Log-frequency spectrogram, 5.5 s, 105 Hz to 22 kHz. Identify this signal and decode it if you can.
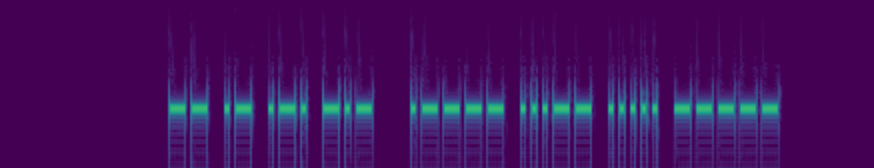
Morse code, heard as a keyed tone, about 34 wpm, 700 Hz. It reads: MARK 1350
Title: CWT Exchange 35wpm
